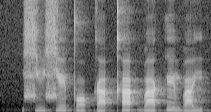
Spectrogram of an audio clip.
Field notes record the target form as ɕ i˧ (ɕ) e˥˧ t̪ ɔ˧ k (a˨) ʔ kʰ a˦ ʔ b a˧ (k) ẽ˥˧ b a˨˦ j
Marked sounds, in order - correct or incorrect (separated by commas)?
correct, correct, correct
